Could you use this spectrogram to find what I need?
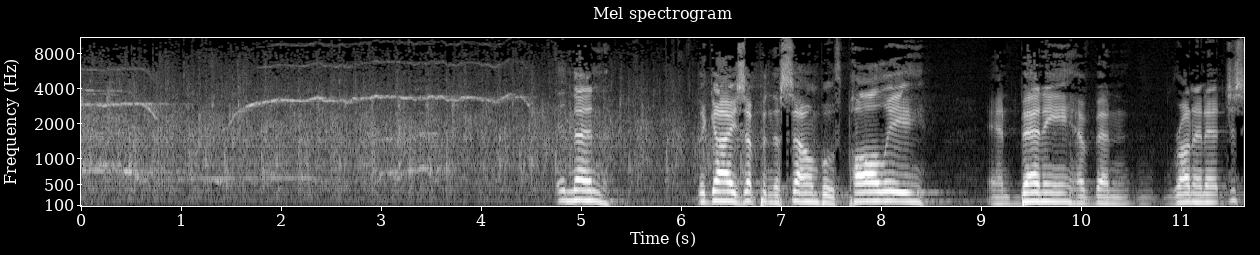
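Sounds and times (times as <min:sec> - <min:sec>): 
audience clapping: 0:00.0 - 0:07.0
speech: 0:04.8 - 0:05.4, 0:06.2 - 0:08.5, 0:09.1 - 0:11.6.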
